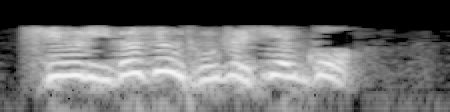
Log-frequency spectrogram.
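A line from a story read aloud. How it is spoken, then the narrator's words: Crowd shouting in unison. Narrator (Chinese): 几百人的队伍齐声喊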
